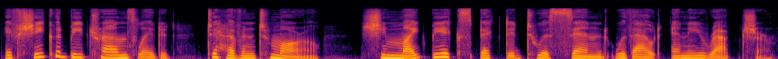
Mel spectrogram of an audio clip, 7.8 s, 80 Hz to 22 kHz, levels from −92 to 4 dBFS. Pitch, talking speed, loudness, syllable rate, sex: 170 Hz, 140 wpm, -18 LUFS, 4.2 syllables/s, female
